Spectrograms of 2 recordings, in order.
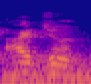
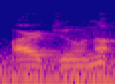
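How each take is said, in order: First: The name ends on a consonant sound. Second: The name ends on a vowel sound. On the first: "like in Hindi, they say Arjun" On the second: "But in Sanskrit, it's Arjuna"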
